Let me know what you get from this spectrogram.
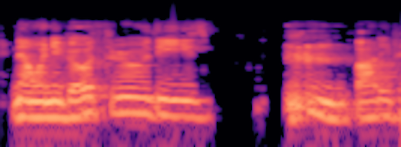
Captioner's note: clears throat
